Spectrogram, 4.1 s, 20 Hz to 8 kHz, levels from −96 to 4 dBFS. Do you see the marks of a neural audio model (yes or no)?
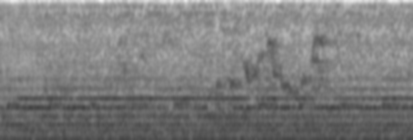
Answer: yes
